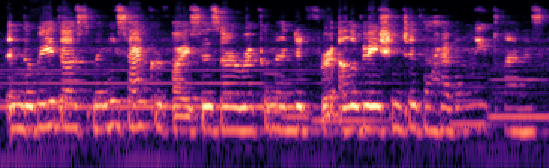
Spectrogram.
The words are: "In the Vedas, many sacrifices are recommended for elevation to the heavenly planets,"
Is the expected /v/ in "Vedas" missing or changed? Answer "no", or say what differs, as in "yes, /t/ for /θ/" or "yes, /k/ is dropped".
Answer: yes, /w/ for /v/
